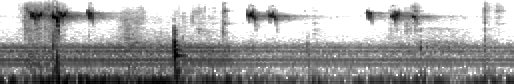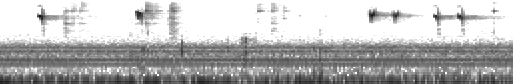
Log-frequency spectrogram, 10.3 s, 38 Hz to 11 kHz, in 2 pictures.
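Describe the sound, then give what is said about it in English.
A wild bird, labeled bird 354, chirps while flying around at 6:00 a.m., in short, high-pitched bursts, repeating irregularly throughout, some as quick doubled notes, over a steady low hum with no talking. “Wild bird flying around.”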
